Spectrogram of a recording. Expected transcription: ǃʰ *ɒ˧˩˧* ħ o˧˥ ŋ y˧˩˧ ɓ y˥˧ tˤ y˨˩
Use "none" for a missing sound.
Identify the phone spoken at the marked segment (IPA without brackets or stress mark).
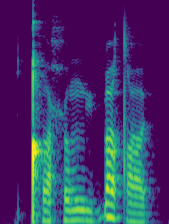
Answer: ʌ˧˩˧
